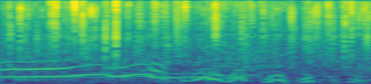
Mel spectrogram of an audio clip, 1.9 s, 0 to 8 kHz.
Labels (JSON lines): {"label": "biophony, cascading saw", "recorder": "SoundTrap 600 or HydroMoth"}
